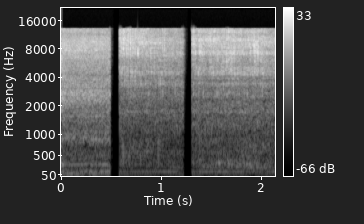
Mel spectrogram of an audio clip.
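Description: Bathroom sink faucet running, its stream splashing into the basin as a steady rush. The sound is broken twice by short gaps.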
